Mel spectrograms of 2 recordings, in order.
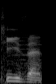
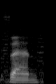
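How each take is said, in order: First: The word starts with a T before the Z. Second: The word starts with a plain Z sound. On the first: "T-Zen is way cooler" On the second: "it's probably pronounced Zen"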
